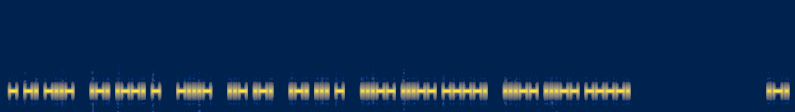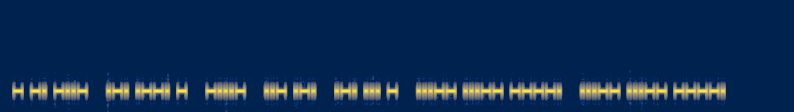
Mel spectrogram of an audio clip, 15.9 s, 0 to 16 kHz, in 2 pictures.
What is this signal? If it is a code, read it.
Morse code, heard as a keyed tone, about 46 wpm, 700 Hz. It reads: TNX RPT <BT> UR RST 339 339 R TNX RPT <BT> UR RST 339 339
